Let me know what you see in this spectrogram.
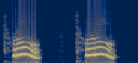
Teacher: ударение ставится уже на слог ру на обычную букву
